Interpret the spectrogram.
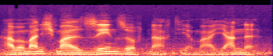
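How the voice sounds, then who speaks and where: An actor playing a methodical, suspicious investigator in a 1950s German radio drama, speaking deliberately in emphatic, clipped phrases. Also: male voice, low voice. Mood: recounting. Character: persistent adult male investigator, methodical and suspicious. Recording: dull, noisy 1950s radio recording.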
